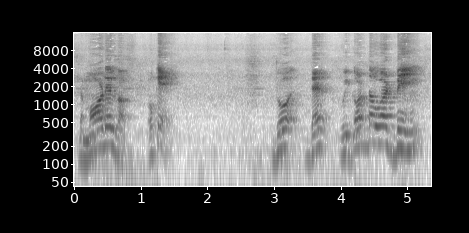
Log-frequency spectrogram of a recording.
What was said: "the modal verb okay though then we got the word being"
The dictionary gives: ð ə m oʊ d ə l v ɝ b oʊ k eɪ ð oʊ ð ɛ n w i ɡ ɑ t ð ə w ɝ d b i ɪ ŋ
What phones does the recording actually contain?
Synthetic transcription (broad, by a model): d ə m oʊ d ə l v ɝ oʊ k eɪ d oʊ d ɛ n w i ɡ ɑ t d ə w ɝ d b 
